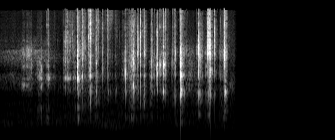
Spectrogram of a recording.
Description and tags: SFX wood cracking
SFX, wood, crack, destroy, burst, break, destroy
burst, crack, break, wood, SFX, destroy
